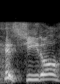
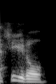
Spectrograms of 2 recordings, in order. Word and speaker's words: Cheadle: Yeah, Dave Shadell. Uh, How do you say his name? Cheadle, Sheddle. Don Cheadle. Sorry for not Dave Chappelle. Don Cheadle.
